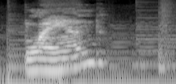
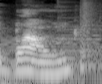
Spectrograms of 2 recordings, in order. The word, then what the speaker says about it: blaand: making blonde mispronounce it they say bland or blonde but it's actually blown and some of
